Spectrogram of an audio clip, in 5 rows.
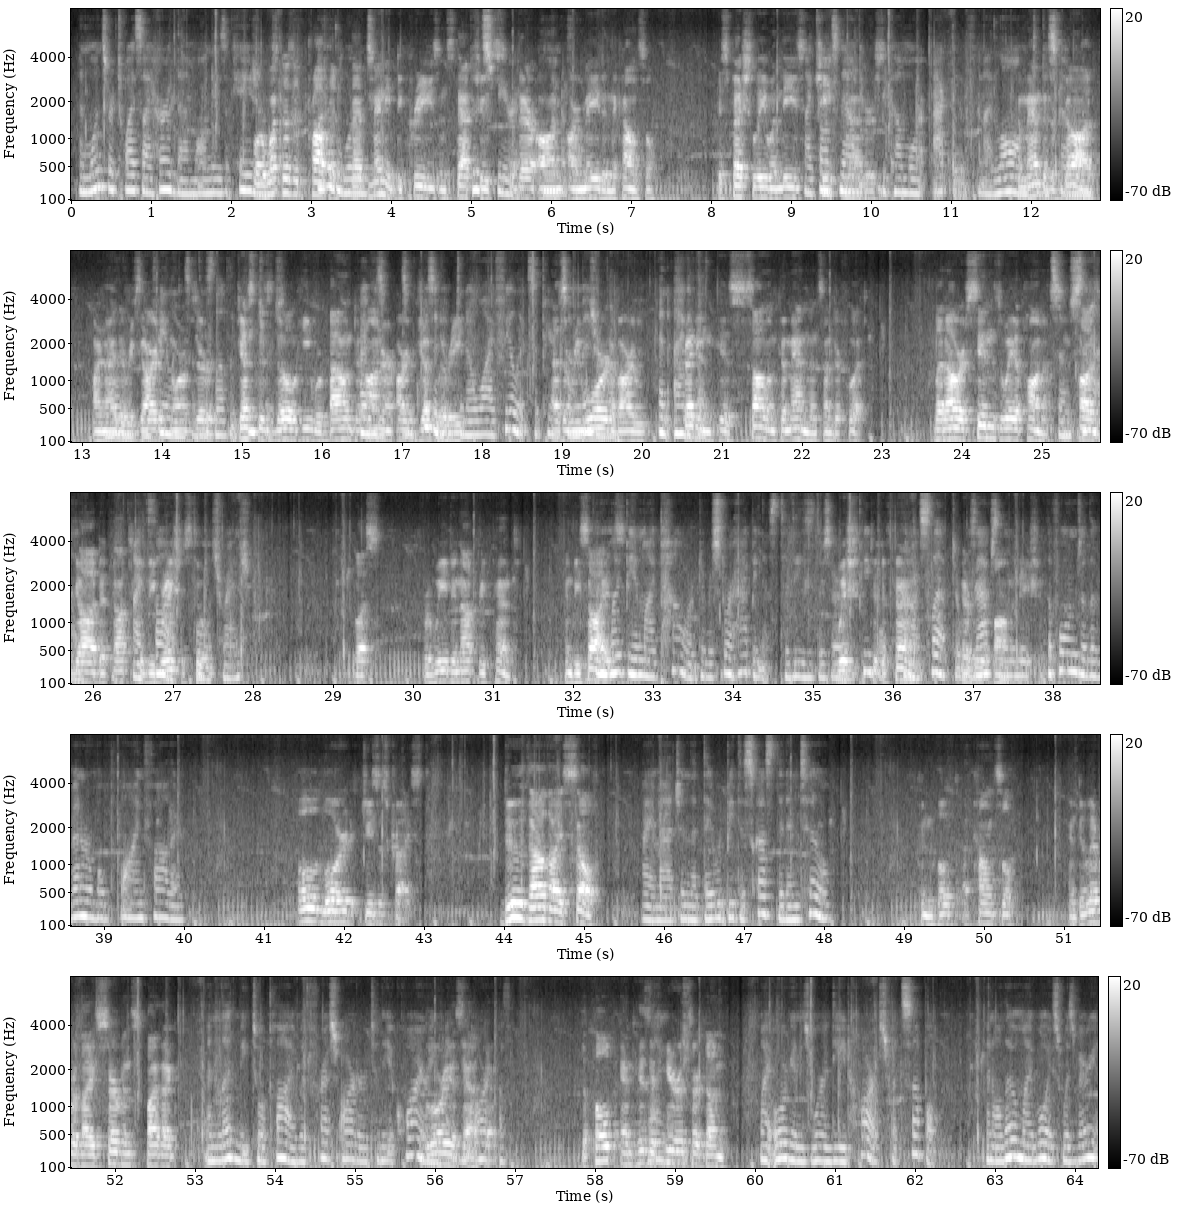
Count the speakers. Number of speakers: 2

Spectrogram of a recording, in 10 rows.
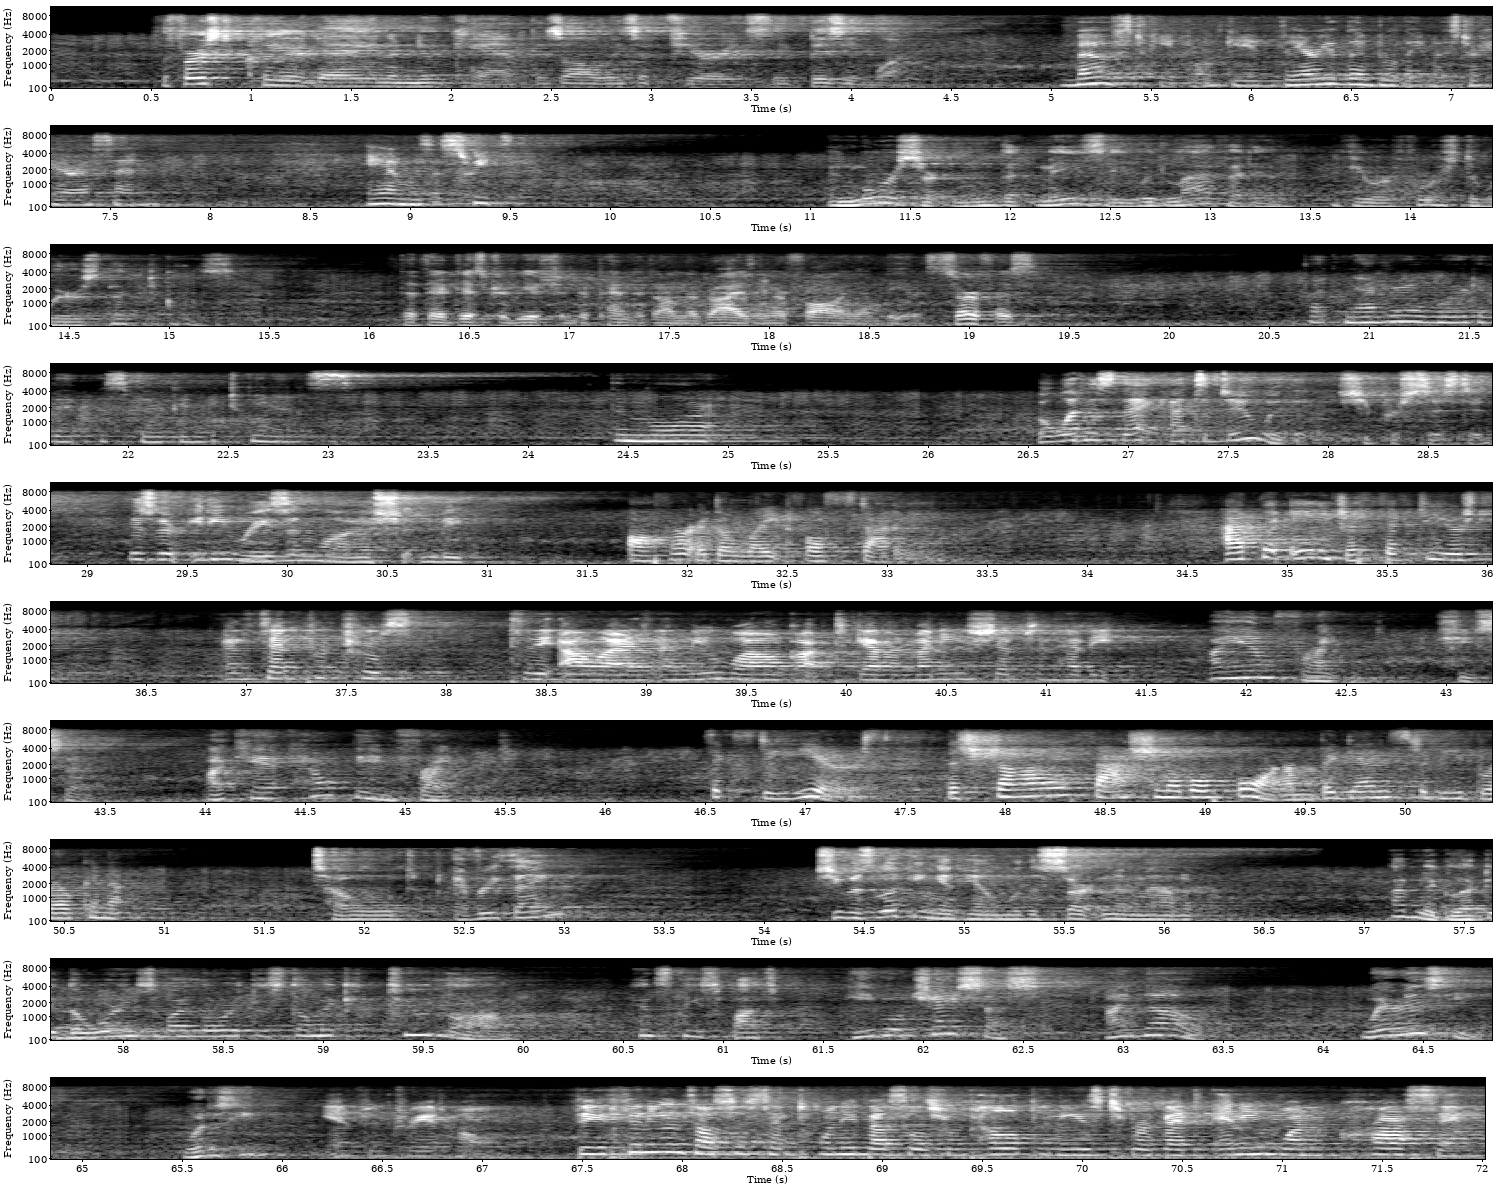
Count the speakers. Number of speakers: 9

